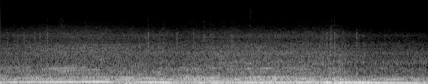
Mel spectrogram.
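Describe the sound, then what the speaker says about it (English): A rear-wheel drive sports car idles at a standstill, a steady low, smooth engine hum with slight fluctuations and no other sounds over it. "Now just sitting there idling, you can see it's a quiet car."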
